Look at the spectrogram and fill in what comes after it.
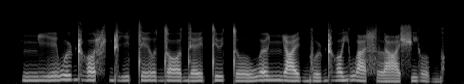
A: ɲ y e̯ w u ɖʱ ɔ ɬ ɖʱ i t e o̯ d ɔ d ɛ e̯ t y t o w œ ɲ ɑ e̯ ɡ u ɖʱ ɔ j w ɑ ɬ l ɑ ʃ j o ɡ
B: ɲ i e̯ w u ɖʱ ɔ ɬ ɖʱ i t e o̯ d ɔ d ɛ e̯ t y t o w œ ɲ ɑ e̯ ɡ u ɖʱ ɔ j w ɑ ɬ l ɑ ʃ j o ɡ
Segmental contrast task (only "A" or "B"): B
